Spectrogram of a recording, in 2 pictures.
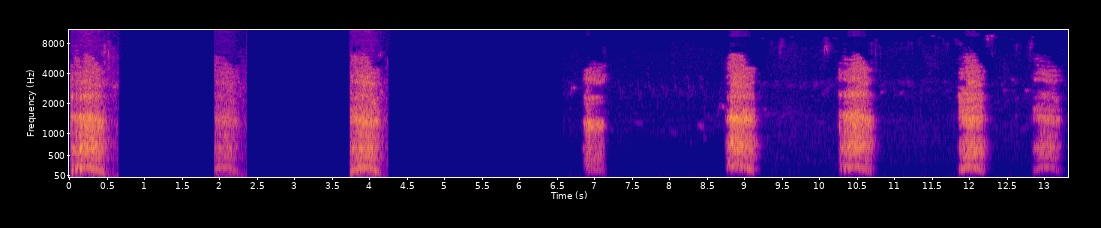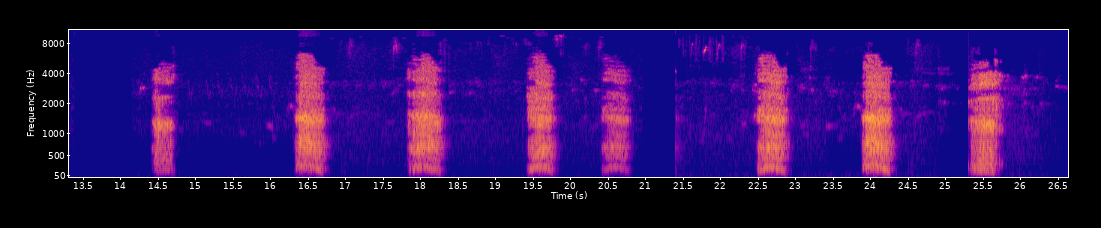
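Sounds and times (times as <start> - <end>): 
kangaroo: 0.0 - 0.7, 2.0 - 2.4, 3.8 - 4.3, 8.7 - 9.4, 10.2 - 10.8, 11.8 - 13.4, 16.3 - 16.9, 17.8 - 18.4, 19.4 - 20.9, 22.4 - 23.0, 23.8 - 24.6.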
